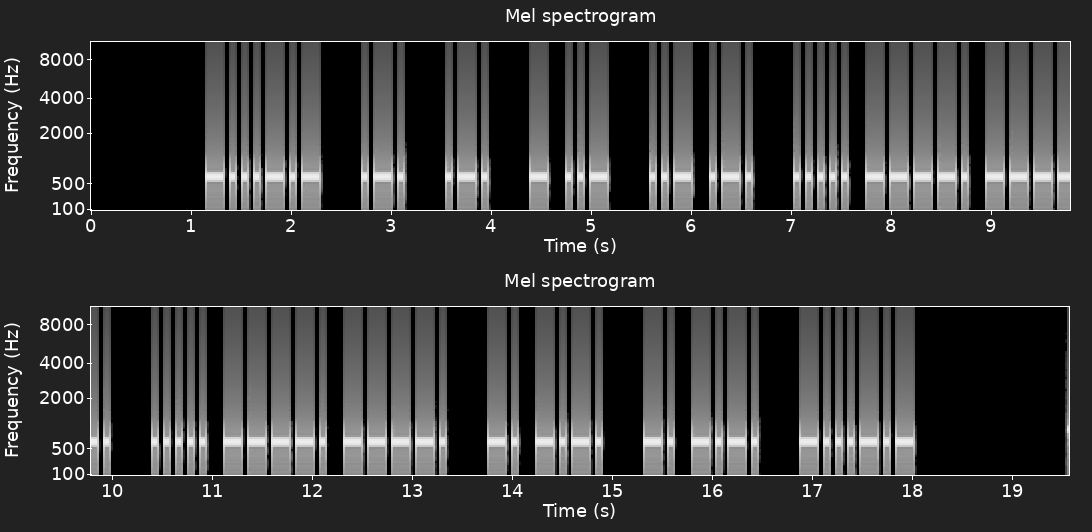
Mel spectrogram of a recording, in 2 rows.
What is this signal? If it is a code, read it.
Morse code, heard as a keyed tone, about 20 wpm, 650 Hz. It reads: <BK> R R TU UR 599 599 NC NC <BK>
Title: POTA QSO Practice - 20wpm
